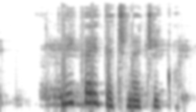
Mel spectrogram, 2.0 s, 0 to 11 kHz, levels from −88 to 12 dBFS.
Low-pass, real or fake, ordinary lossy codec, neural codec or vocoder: 9.9 kHz; real; MP3, 48 kbps; none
